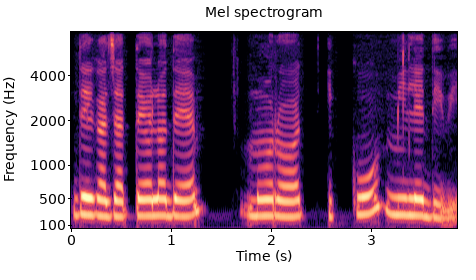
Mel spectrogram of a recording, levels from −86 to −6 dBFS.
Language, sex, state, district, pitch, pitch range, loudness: Chakma, female, Tripura, West Tripura, 245 Hz, 235-260 Hz, -15 LUFS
